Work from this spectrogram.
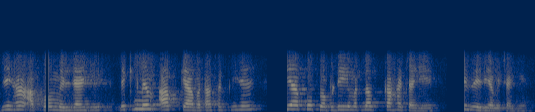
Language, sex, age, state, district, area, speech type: Hindi, female, 45-60, Uttar Pradesh, Sonbhadra, rural, conversation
